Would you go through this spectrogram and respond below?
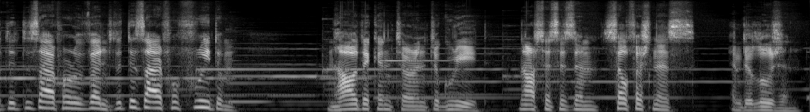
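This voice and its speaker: A man with a slightly high voice reads a scripted review as a host. He drops in comic asides. Music plays behind him. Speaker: manga review YouTuber, narrator.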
